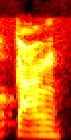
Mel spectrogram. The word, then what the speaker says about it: 天: 工一声，所以即个字伫古早就是读作工。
